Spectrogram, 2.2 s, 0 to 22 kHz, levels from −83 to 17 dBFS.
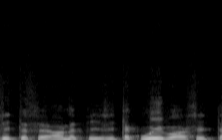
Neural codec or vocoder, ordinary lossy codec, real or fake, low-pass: autoencoder, 48 kHz, 32 numbers a frame, DAC-VAE, trained on Japanese speech; none; fake; 19.8 kHz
